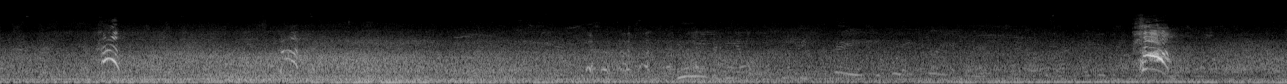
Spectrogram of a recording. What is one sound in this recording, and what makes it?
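A young woman shouts short commands outdoors, some way off.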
